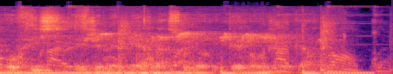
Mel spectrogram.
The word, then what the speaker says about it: Ophis: mon nom de famille j'ai appris que Snake serpent ça se prononc office et j'aais bien la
